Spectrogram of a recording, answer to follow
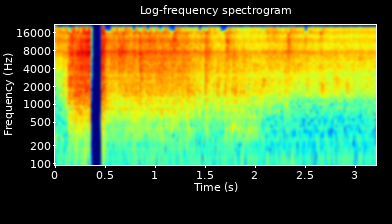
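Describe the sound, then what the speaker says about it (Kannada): A handful of curry leaves drops into hot oil for a spicy avalakki mixture, bursting into a loud crackling sizzle after a brief gap and then settling into a softer, steady fry. "1 ಹಿಡಿಯಷ್ಟು ಕರಿಬೇವು ಹಾಕ್ತಾಯಿದ್ದೀನಿ"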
